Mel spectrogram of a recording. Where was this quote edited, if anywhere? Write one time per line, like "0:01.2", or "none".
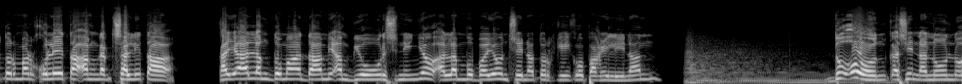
0:07.9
